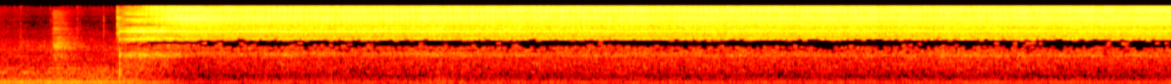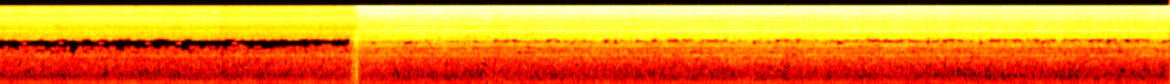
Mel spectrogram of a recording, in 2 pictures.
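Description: A laser welder hisses steadily with crackling sparks.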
